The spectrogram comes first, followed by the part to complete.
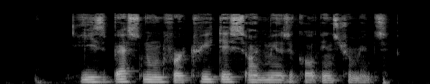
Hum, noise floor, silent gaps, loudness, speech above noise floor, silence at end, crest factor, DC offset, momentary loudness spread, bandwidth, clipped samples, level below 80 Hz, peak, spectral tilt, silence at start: none; -56 dBFS; none; -24 LUFS; 30 dB; 0.4 s; 20 dB; under 0.1%; 11 LU; 11.5 kHz; under 0.1%; -56 dBFS; -6 dBFS; -3 dB/octave; 0.4 s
